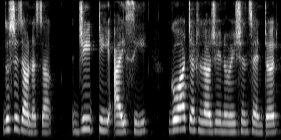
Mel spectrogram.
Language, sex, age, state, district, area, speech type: Goan Konkani, female, 18-30, Goa, Salcete, urban, spontaneous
